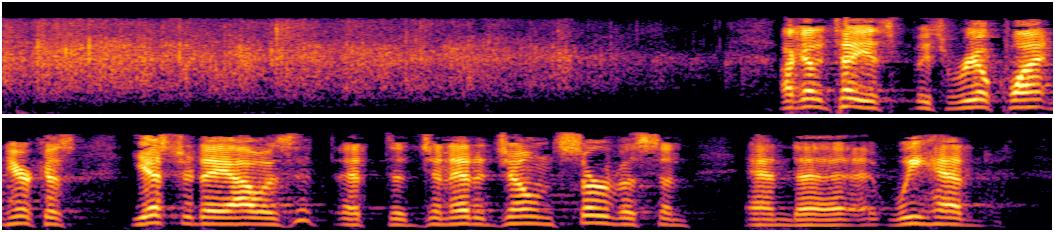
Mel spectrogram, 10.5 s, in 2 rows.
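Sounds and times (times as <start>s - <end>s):
audience applause: 0.0s - 3.6s
speech: 3.9s - 10.2s.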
